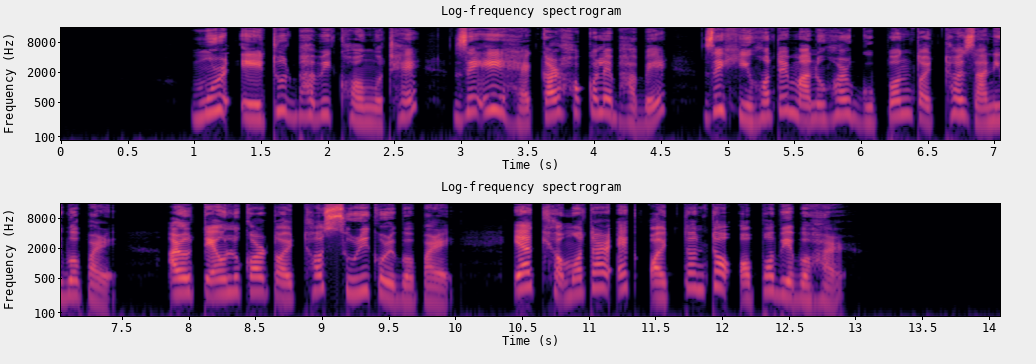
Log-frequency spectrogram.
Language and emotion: Assamese, angry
